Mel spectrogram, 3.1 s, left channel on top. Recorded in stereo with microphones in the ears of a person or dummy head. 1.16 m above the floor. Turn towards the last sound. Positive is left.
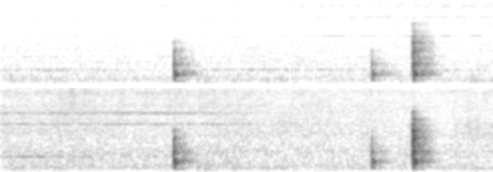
turn(degrees=-60)  # may be behind; listen again after turning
